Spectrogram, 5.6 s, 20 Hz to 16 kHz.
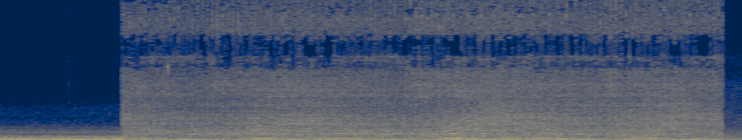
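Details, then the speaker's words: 2008 Nissan X-Trail 2.5 with a CVT repaired 30,000 km earlier, parked at idle then revved: a low drone that rises and falls only with engine rpm and is unchanged in P, R, N and D. Not the CVT; the alternator is suspected and diagnosis recommended. "похоже на генератор Это не связано с вариатором Потому что когда я меняю режимы движения то есть вот сейчас нейтраль гудит включаю драйв гудит точно так же ничего не меняется паркинг точно такой же гул реверс гул зависит только от оборотов"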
